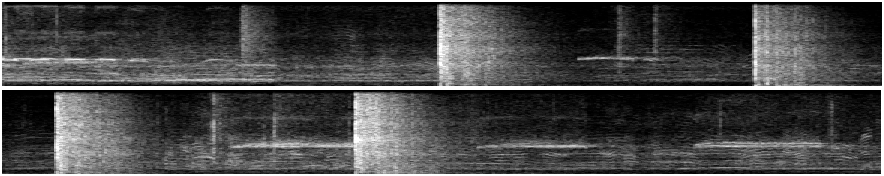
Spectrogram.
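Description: Four sharp police gunshots, spaced irregularly over about four seconds, each trailing off with an echo, over a crowd shouting.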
